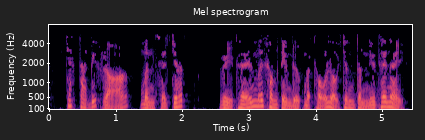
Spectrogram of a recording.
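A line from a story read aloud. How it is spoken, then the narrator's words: Bitter smiling reply. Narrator (Vietnamese): Trúc Ngọc Nghiên mỉm cười, cười khổ đáp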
